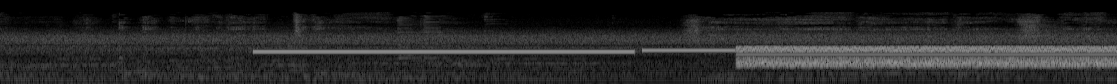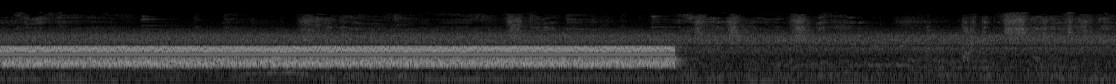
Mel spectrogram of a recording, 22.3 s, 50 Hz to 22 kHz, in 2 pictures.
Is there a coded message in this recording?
Yes: dial-up modem handshake (low-speed, two carriers) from 2.5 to 17.9 s, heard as two whistles, then hiss, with hum and room echo.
